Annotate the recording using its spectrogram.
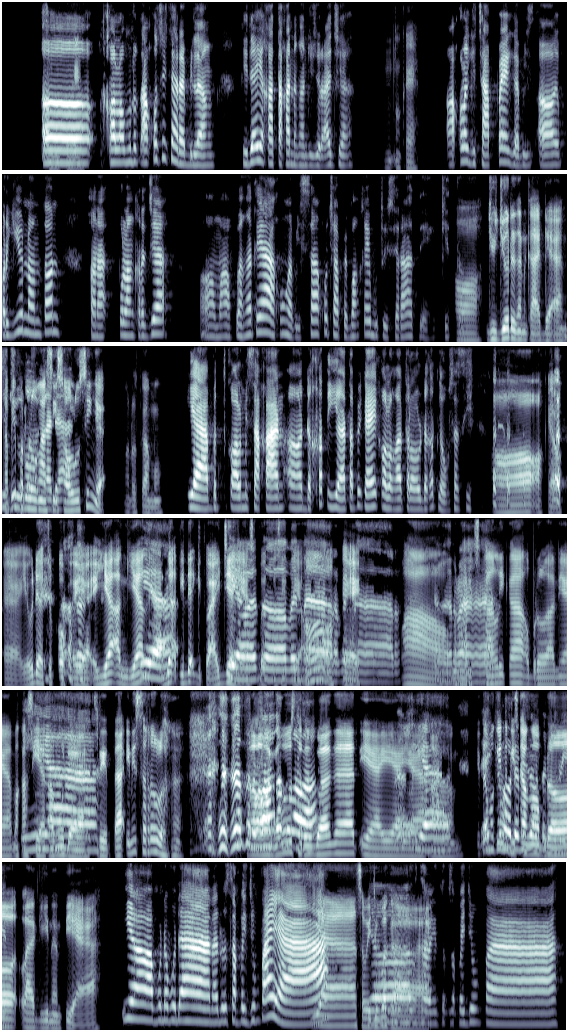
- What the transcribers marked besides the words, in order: "iya" said as "aiya"; laugh; laughing while speaking: "Heeh"; other background noise; laugh; chuckle
- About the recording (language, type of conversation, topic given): Indonesian, podcast, Bagaimana kamu bisa menegaskan batasan tanpa membuat orang lain tersinggung?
